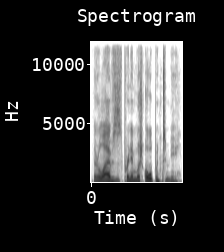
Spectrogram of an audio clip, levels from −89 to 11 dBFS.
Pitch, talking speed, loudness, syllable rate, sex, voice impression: 175 Hz, 260 wpm, -15 LUFS, 6.3 syllables/s, female, feminine, middle-aged, tensed, clear, fluent, calm, reassuring, slightly elegant, slightly strict, sharp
